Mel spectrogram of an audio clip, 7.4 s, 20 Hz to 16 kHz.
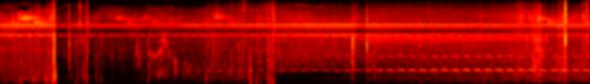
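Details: A Cinnamon screech owl (Megascops petersoni), recorded at San Vicente de Chucurí in Colombia's Eastern Andes in June 2013, gives a low, rapid hooting trill of evenly spaced notes that swells toward the end, over a steady high insect drone and a few clicks.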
